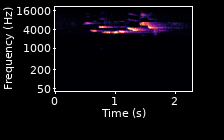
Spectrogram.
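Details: Tledekan song used to train cage birds: a dense, rapid burst of very high twittering and sliding whistles lasting about a second and a half, against a clean, quiet background.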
